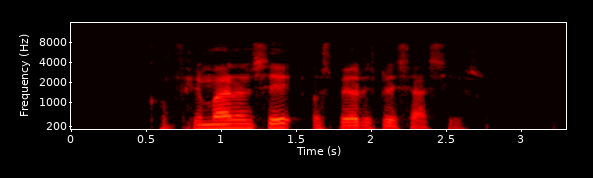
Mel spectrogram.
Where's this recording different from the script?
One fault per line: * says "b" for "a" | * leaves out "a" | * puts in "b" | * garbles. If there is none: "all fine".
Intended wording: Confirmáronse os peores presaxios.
all fine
